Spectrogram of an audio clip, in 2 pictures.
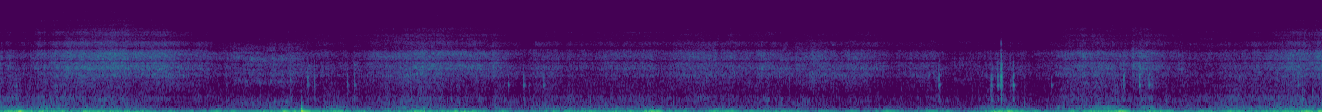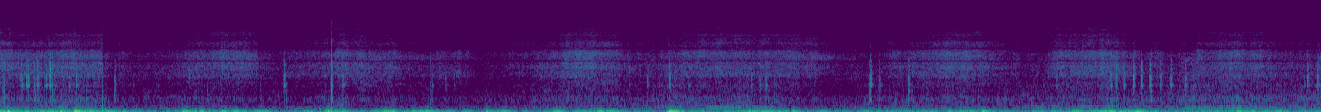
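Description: Wind buffeting the microphone at speed, a fluctuating low rumble, with the rushing hiss and scrape of edges carving across packed snow, swelling with each turn.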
